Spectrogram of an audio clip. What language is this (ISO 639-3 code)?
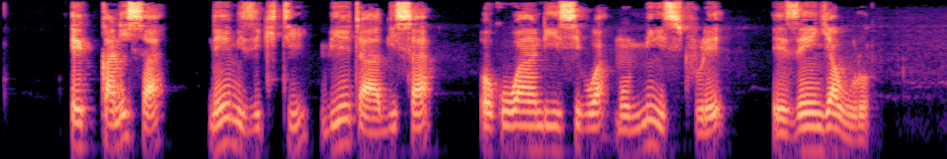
lug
